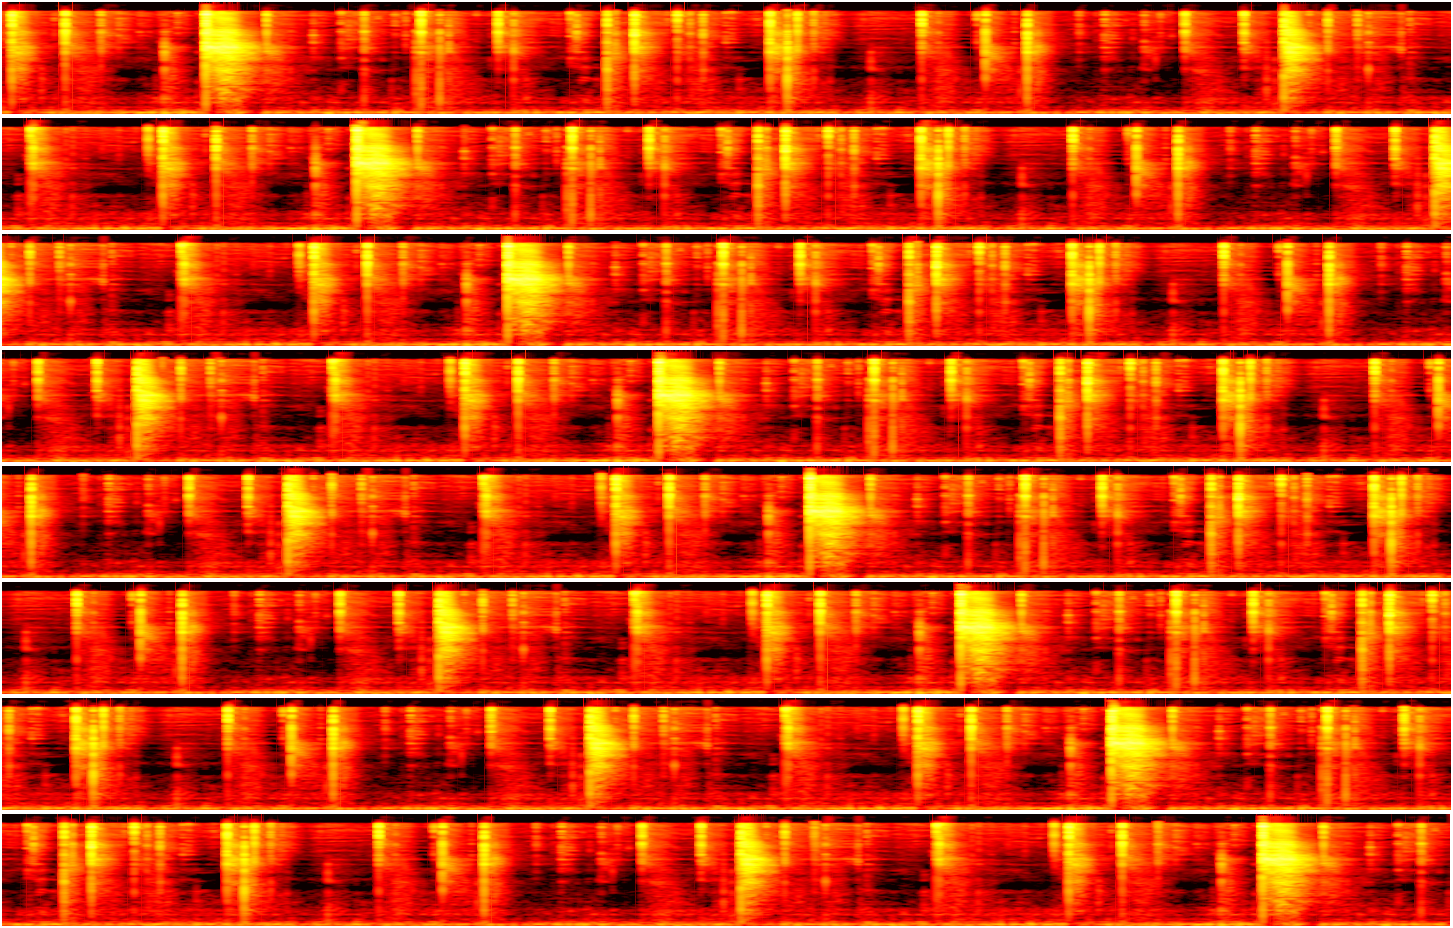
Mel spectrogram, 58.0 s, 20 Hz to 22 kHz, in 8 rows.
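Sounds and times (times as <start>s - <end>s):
low steady rumble: 0.0s - 57.9s
wood fire crackling: 0.0s - 57.9s.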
